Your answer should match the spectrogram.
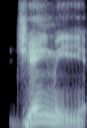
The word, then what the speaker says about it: Jaime: It's spelled like that and pronounced like that, but Jamie is how you pronounce it, even though it's J-A-I-M-E with that R mixed in the French.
